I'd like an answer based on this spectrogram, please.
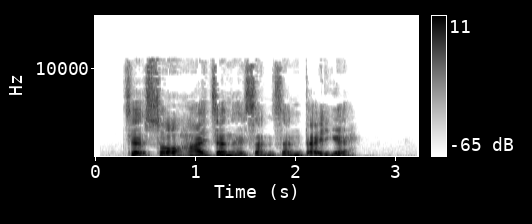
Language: Cantonese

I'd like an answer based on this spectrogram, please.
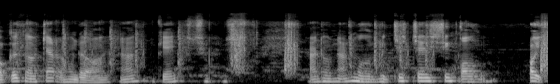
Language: Vietnamese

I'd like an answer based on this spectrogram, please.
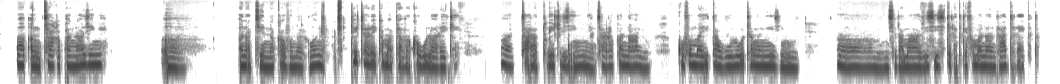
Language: Antankarana Malagasy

